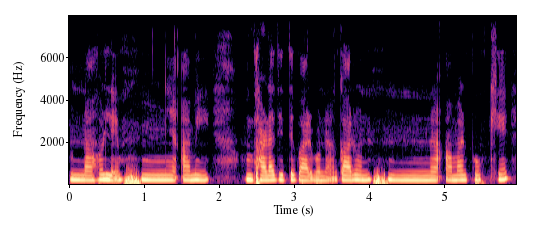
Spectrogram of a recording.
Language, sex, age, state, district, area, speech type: Bengali, female, 30-45, West Bengal, Bankura, urban, spontaneous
